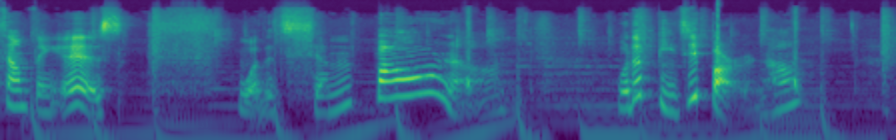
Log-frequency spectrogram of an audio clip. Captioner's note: speaking in Mandarin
